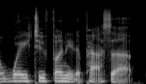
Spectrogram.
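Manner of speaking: plain reading voice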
